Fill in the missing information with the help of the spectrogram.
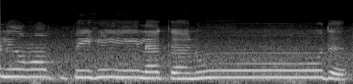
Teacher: دال کے اوپر قلقلہ ہوگا، اس کے اوپر دوسری آواز نکالیں گے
